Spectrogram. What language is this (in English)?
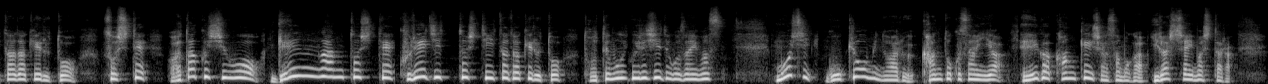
Japanese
